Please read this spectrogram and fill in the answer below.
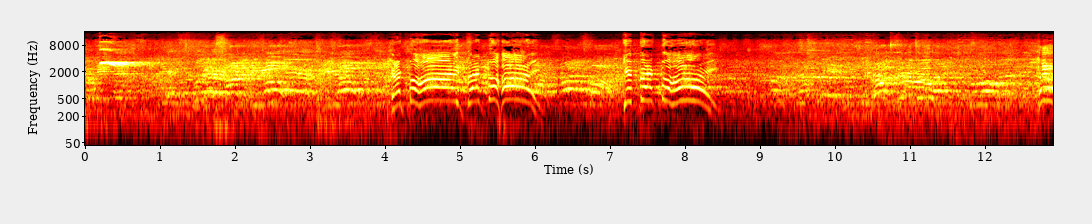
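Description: Indoor gym crowd chatter with people shouting loudly in short repeated calls, a run of about four calls around four seconds in and about three more around seven seconds in, echoing in the hall.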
